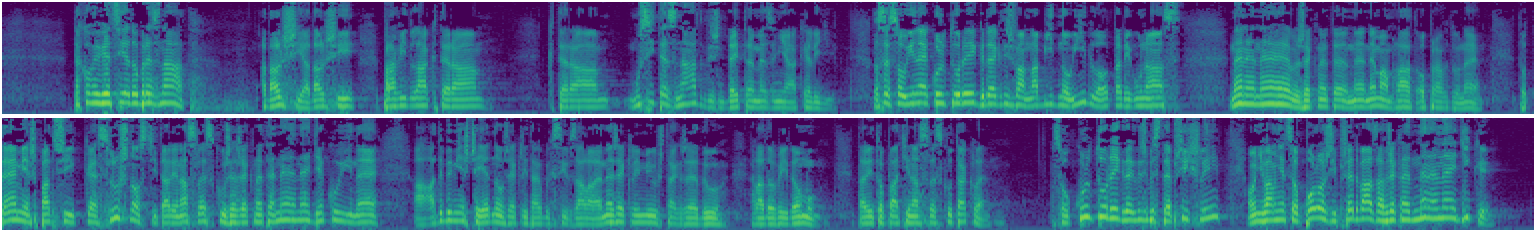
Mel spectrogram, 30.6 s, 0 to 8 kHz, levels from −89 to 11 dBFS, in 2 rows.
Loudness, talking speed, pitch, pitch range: -17 LUFS, 190 wpm, 145 Hz, 130-185 Hz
